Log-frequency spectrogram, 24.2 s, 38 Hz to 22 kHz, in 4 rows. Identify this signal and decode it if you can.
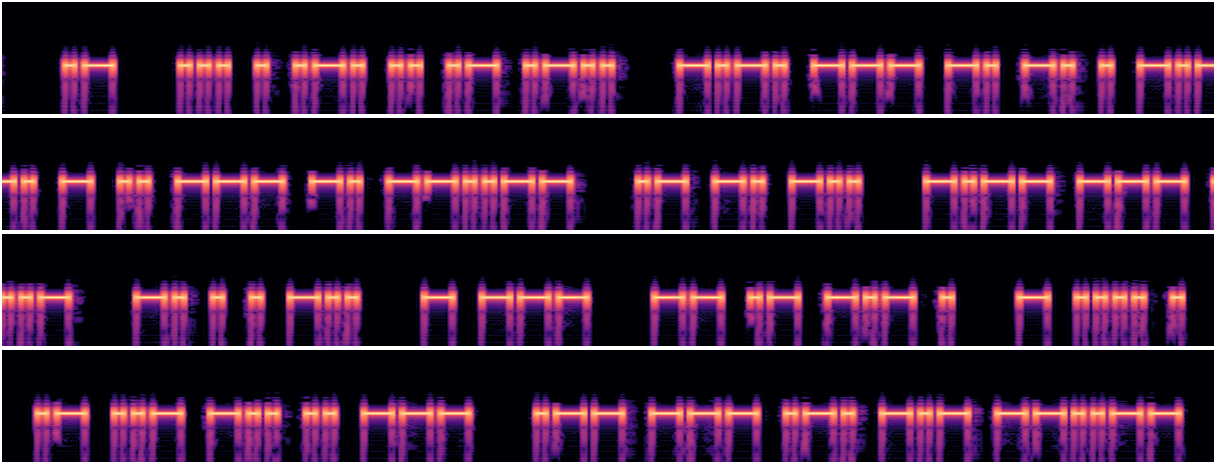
Morse code, heard as a keyed tone, about 25 wpm, 600 Hz. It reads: A SERIAL CONNECTION, AND YOU NEED TO MAKE THE AUDIO WORK,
